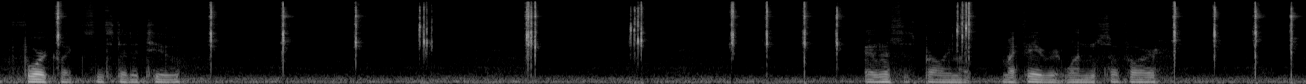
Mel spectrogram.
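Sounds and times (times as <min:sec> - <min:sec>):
magnetic fidget clicker clicking: 0:06.3 - 0:06.5, 0:11.7 - 0:13.0.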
